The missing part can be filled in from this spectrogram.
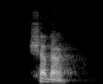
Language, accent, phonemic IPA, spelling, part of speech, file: French, France, /ʃa.bɛ̃/, chabin, noun, LL-Q150 (fra)-chabin.wav
- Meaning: 1. sheep-goat hybrid, "geep" 2. a person of African descent with pale skin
